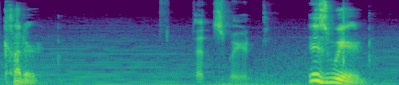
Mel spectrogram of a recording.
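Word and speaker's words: Qatar: operated in that region apparently they call it cutter that's weird it is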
